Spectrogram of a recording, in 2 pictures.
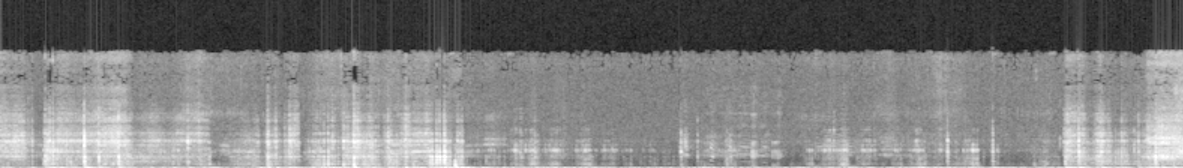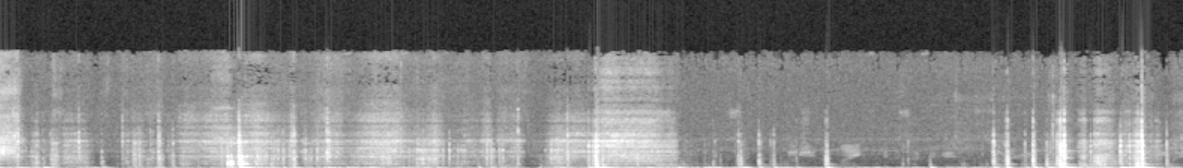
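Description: Steady low rumble on an action camera's microphone, with irregular splashes, knocks and scrapes of someone wading through shallow water carrying a fish spear.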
